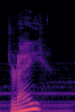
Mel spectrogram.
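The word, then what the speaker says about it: draoi: Dre. Dre. I say D. I think Dree. Native Irish word for a traditional practitioner of magic. Pronounced Dre.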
